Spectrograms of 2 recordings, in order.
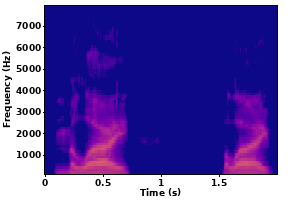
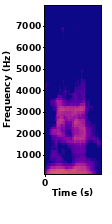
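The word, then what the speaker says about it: Milei: It's because Malay Mala, I think that's how you pronounce it, is Yes, it's I I already said this. It's mille.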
